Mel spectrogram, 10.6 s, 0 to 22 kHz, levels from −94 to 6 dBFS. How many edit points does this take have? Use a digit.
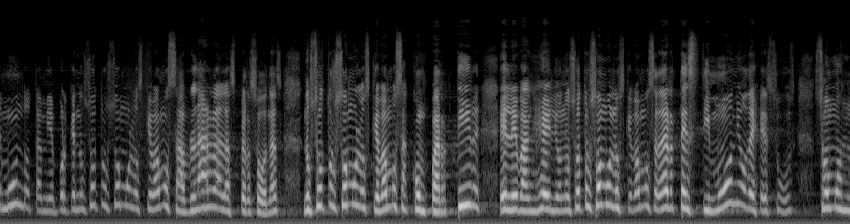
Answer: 0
